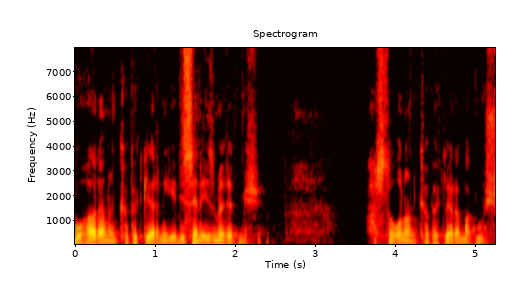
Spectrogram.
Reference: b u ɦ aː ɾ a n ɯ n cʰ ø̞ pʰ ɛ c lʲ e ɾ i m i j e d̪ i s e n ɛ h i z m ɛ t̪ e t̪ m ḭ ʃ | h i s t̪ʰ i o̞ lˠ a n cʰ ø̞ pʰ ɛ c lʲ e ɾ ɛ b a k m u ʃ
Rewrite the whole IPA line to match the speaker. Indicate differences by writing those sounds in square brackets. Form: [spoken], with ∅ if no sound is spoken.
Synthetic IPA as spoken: b u ɦ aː ɾ a n ɯ n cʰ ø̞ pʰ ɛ c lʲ e ɾ i [n] i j e d̪ i s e n ɛ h i z m ɛ t̪ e t̪ m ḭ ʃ | h [a] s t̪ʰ [a] o̞ lˠ a n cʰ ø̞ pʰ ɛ c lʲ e ɾ ɛ b a k m [ɯ] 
